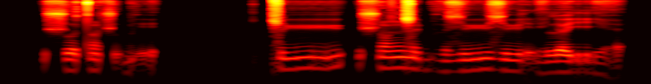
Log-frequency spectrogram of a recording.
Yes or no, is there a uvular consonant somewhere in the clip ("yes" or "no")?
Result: no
